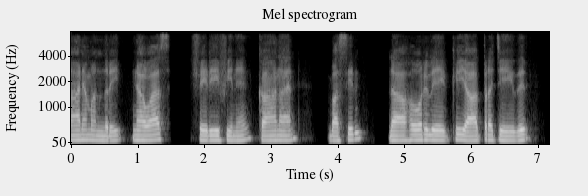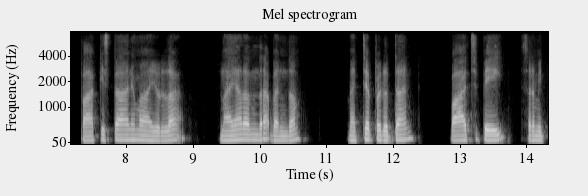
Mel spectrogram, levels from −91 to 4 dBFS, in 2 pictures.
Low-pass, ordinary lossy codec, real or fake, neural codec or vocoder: 7.2 kHz; none; fake; codec, 16 kHz, 1.1 kbps, Voila-Tokenizer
